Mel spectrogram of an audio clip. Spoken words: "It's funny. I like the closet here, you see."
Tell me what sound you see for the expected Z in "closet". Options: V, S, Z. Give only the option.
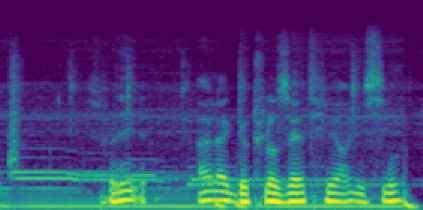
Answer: Z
